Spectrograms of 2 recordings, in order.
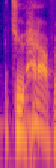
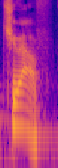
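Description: First: "do you have" as "ju-hav", H audible; sounded H. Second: "do you have" as "ju-av", no H; dropped H. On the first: Teacher allowing the H, H sounded in do you have. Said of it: "No pasa nada si le haces la H". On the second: Teacher showing native omission, H-less do you have. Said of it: "Salto la H". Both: Shown as a demonstration.

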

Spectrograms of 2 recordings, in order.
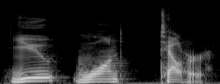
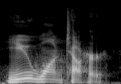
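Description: First: Very slow, separated words; slow model sentence. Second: Said in the usual way. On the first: Shown as a demonstration. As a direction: dictate it word by word to learners. Teacher models sentence slowly, then faster. (frase modelo, palabra por palabra)

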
